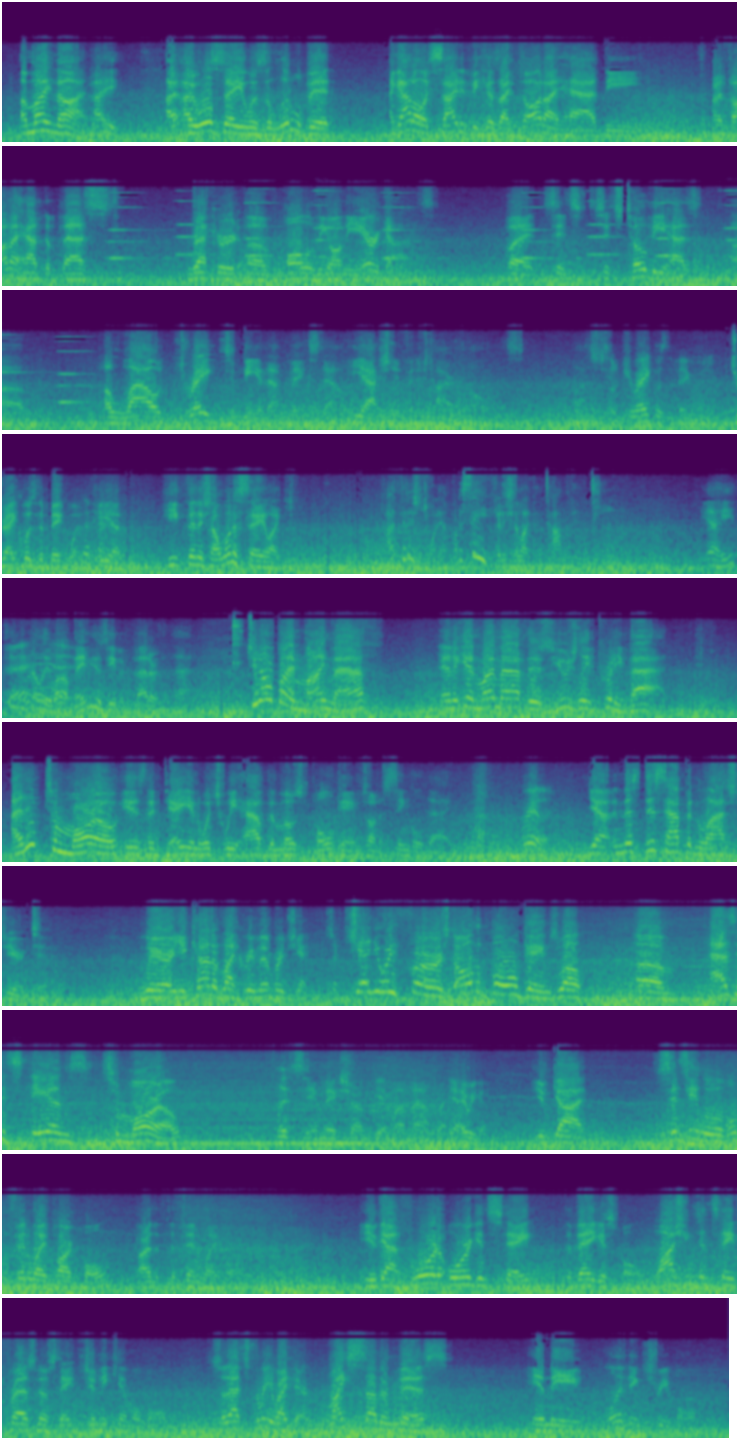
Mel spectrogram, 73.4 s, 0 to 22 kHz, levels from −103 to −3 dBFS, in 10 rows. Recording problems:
garbled, watery; badly; nothing above 7.5 kHz
distortion; slight; 7% of the sound clipped
traffic noise; noticeable; throughout; 10 dB below the speech
wind noise on the microphone; occasional gusts; 10 dB below the speech
phone ringing; noticeable; from 8.5 to 16 s; peak 9 dB below the speech
uneven, jittery; strongly; from 29 s to 1:10
clattering dishes; noticeable; at 32 s; peak 7 dB below the speech
dog barking; faint; at 41 s; peak 10 dB below the speech

